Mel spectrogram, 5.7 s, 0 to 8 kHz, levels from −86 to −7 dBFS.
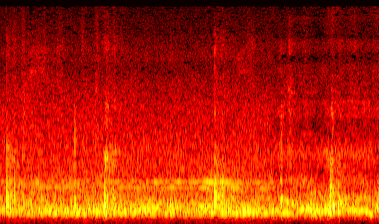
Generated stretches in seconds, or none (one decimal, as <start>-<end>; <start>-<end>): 4.1-5.7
